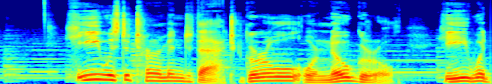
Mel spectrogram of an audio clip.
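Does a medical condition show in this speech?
No.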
